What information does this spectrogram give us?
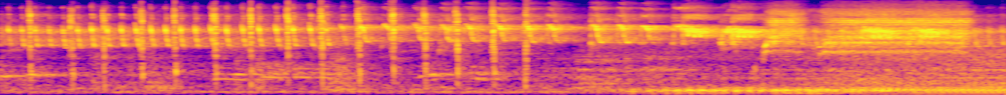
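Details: Long-tailed shrike delivering a rapid series of sharp ticking notes, about five per second, that melts into a continuous high shrill warble with brief whistled flourishes.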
